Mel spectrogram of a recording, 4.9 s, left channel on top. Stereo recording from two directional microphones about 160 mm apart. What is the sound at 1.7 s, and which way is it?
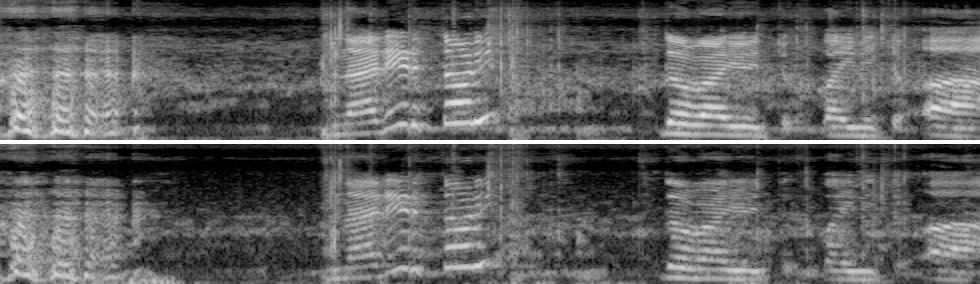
Speech, 40° left (ahead or behind).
